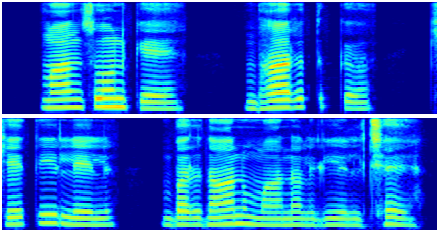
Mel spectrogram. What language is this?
Maithili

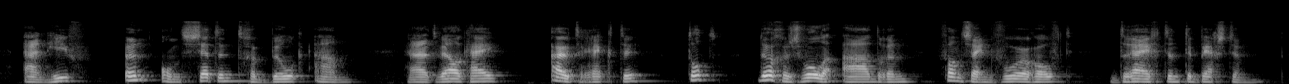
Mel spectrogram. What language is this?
Dutch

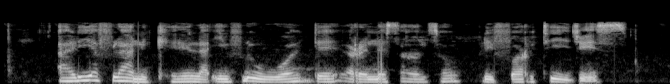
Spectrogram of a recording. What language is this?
Esperanto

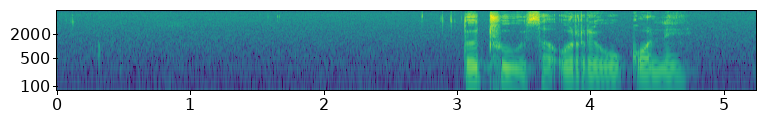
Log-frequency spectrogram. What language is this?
Venda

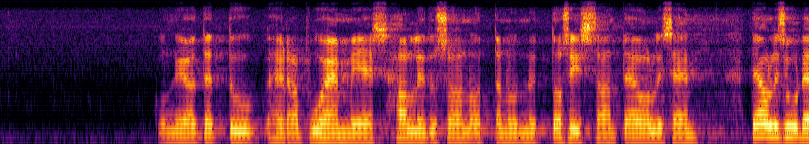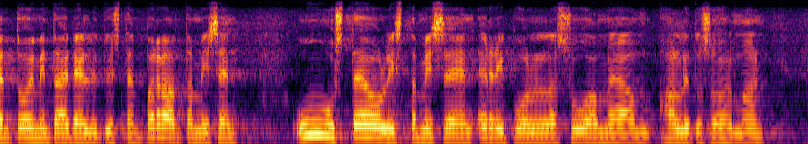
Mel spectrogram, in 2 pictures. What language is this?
Finnish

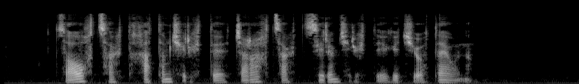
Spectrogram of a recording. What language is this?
Mongolian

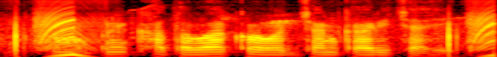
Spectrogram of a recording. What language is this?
Bhojpuri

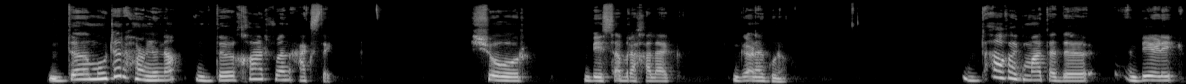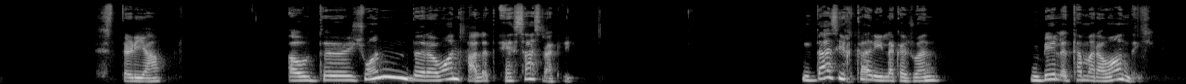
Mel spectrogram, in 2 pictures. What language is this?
Pashto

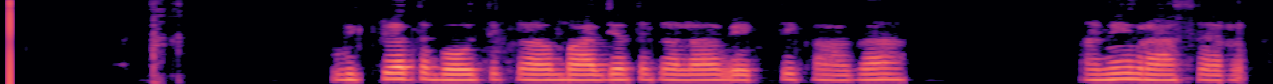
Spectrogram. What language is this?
Telugu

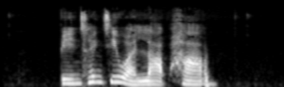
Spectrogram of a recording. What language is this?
Cantonese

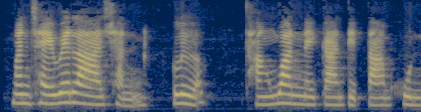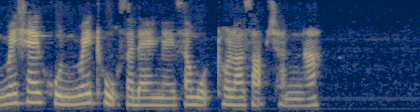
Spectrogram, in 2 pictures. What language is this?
Thai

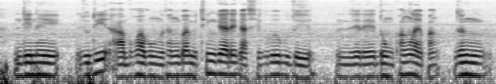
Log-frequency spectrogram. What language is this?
Bodo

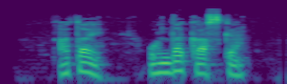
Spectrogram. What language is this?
Bashkir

